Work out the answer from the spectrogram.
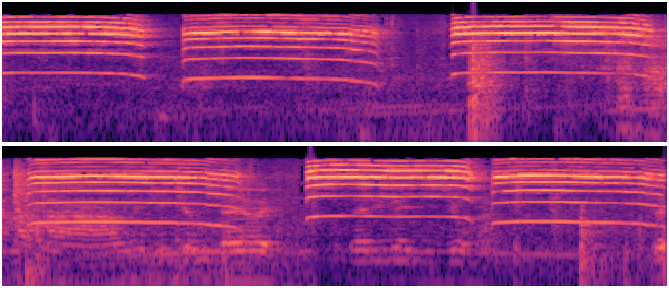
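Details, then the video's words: Birthday singing from a one-year-old Rhodesian Ridgeback: sustained high howled notes, several sliding down at their ends, repeated with brief gaps, in an indoor setting. "Rhodesian Ridgebaack singing"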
